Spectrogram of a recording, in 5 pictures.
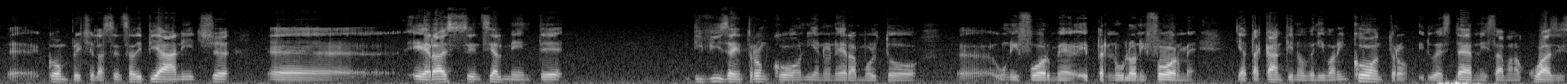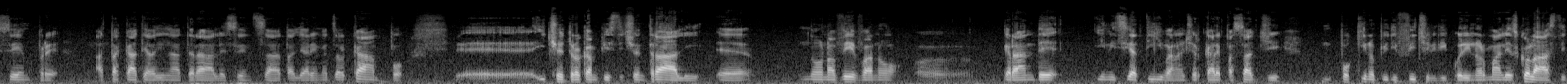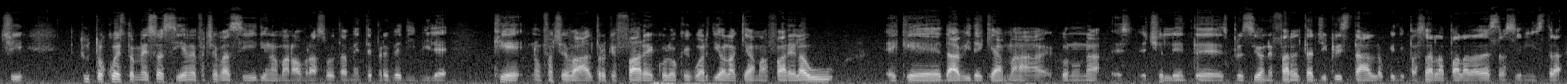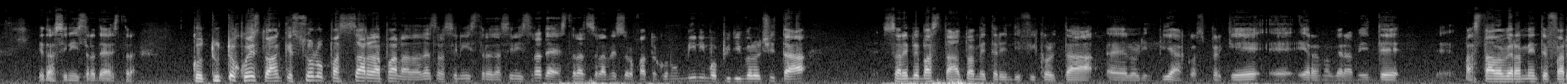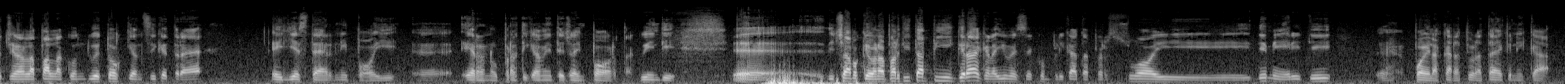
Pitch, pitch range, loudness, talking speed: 115 Hz, 105-130 Hz, -20 LUFS, 150 wpm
